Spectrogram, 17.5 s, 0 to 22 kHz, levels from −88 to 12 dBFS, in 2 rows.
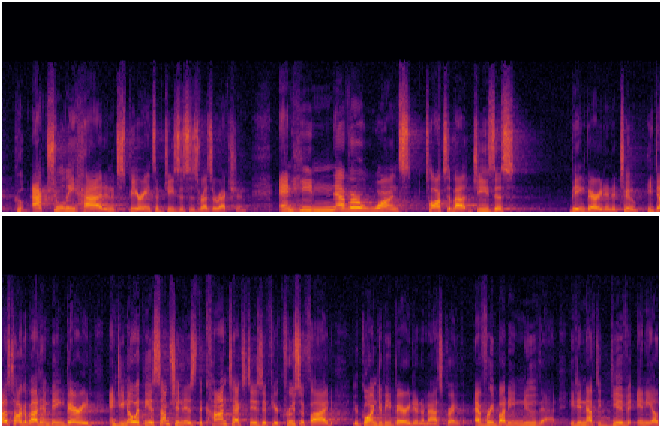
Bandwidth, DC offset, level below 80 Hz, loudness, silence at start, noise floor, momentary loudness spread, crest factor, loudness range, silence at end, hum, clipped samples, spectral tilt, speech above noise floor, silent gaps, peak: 15.5 kHz; under 0.1%; -74 dBFS; -20 LUFS; 0.2 s; -56 dBFS; 9 LU; 18 dB; 3 LU; 0 s; none; under 0.1%; -3 dB/octave; 36 dB; none; -2 dBFS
